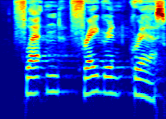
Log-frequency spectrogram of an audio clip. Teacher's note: the repetition of f's g's and r's flattened fragrant grass with two little bumps of two syllables each followed by one little bump of just one syllable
